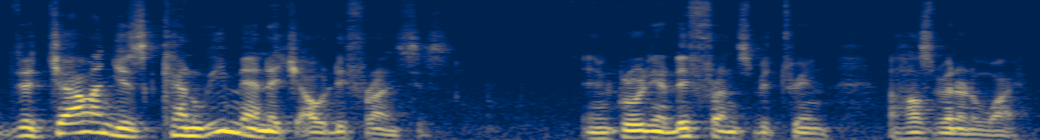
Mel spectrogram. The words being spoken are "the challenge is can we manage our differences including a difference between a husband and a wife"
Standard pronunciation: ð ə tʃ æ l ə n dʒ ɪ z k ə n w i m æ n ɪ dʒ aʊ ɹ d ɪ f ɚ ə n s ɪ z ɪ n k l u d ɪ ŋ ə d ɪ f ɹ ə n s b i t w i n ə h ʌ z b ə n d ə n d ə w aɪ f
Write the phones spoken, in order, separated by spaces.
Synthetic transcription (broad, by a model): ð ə tʃ æ l ə n dʒ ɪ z k ə n w i m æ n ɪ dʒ aʊ w d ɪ f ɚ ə n s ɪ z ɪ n k l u d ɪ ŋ ə d ɪ f ɹ ə n s b i t w i n ə h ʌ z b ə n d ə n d ə w aɪ f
